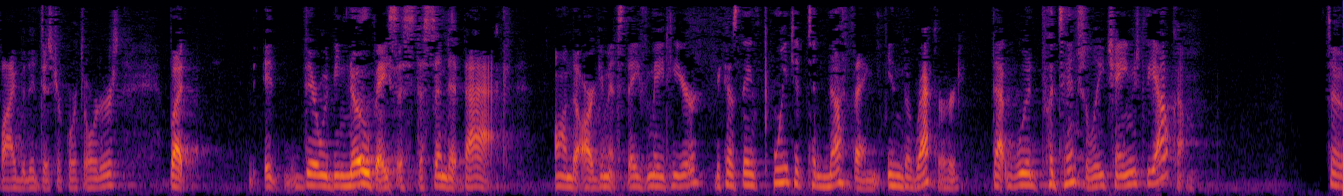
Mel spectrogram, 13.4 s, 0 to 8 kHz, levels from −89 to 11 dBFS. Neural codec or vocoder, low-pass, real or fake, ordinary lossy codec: none; 7.2 kHz; real; MP3, 32 kbps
